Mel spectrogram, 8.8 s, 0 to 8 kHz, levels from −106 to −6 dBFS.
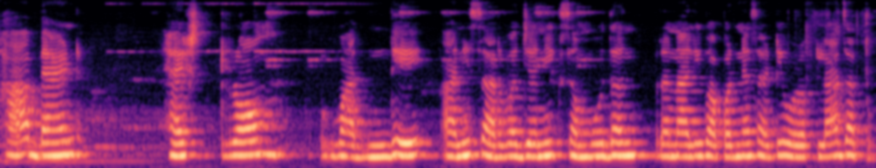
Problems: none marked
